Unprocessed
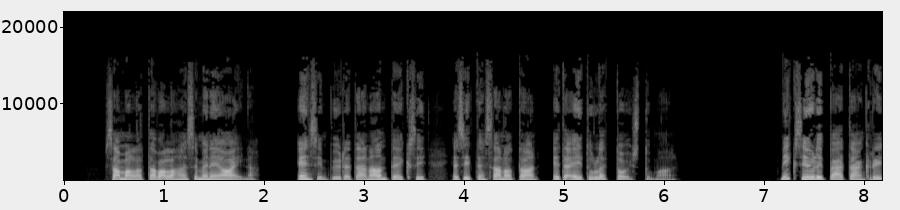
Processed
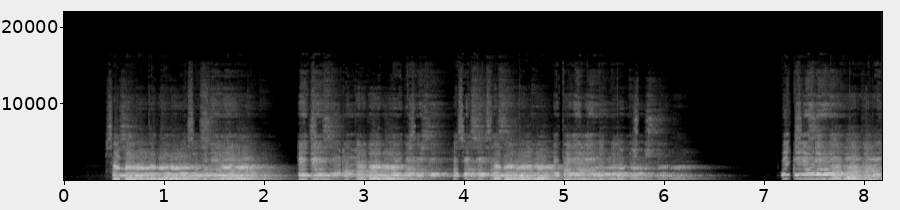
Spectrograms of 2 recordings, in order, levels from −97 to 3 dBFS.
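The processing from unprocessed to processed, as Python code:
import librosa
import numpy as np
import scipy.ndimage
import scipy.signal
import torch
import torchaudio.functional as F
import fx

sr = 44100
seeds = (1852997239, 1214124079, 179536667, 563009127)

p1 = fx.band_swap(x, sr, width_hz=500)
p2 = fx.lowpass(p1, sr, hz=3800.0, slope=6)
p3 = 10.0 ** (-26.0 / 20.0) * np.tanh(p2 / 10.0 ** (-26.0 / 20.0))
p4 = p2 + F.gain(torch.from_numpy(p3), -7.5).numpy()
y = fx.rev_plate(p4, sr, seeds[0], rt60_s=0.72, hf_ratio=0.65, predelay_ms=110, drr_db=-2.5)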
